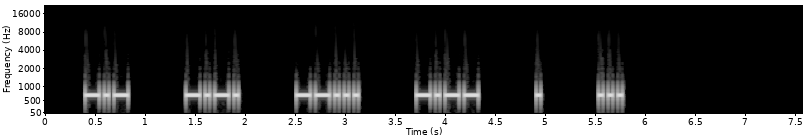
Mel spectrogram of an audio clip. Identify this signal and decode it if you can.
Morse code, heard as a keyed tone, about 25 wpm, spaced as for 12 wpm, 700 Hz. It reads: KC7YES
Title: USA Call Signs - 6 Characters - 4x Character Spacing - 25wpm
